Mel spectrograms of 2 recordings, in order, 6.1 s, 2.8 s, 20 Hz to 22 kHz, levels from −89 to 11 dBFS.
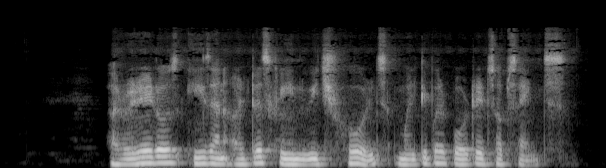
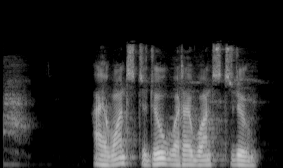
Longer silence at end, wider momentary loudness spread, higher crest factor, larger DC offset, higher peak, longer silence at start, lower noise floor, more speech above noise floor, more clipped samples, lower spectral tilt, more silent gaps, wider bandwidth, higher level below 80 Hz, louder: first, 0.4 s vs 0.25 s; about the same, 9 LU vs 7 LU; about the same, 16 dB vs 18 dB; neither; about the same, -2 dBFS vs -2 dBFS; first, 1.1 s vs 0.05 s; second, -76 dBFS vs -81 dBFS; about the same, 60 dB vs 63 dB; neither; about the same, -6.5 dB/octave vs -5.5 dB/octave; neither; first, 10.5 kHz vs 7.8 kHz; about the same, -54 dBFS vs -58 dBFS; about the same, -17 LUFS vs -19 LUFS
